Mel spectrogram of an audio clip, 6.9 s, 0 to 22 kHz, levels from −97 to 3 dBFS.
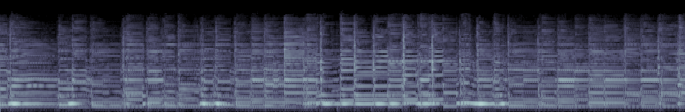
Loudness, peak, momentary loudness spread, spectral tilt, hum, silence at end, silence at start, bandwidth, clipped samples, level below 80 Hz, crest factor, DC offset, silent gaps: -33 LUFS; -16 dBFS; 9 LU; -2.5 dB/octave; none; 0 s; 0 s; 12 kHz; under 0.1%; -86 dBFS; 18 dB; under 0.1%; none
